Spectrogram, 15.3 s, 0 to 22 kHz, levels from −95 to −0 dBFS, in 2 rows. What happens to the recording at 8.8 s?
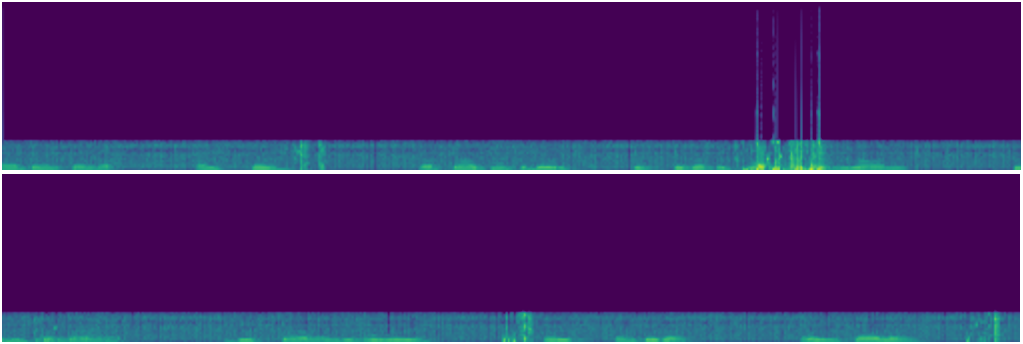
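At 8.8 s the speech carries two faults, both present from start to finish rather than confined to that moment.

The first is an unreliable data bit. One line in the sample path is marginal, so that bit flips in a random fraction of samples. Each flip adds a spike of identical size, which sounds like a constant crackle or fizz laid over the signal. It keeps going through the gaps between words, which shows it doesn't depend on the level of the speech.

The second is GSM full-rate codec damage, plainly audible here. The codec models the vocal tract and excites it with evenly spaced pulses, keeping only every third excitation sample, which fits the 13 kbps full-rate scheme. The result is a buzzy, gravelly roughness on the voice. The band is held to roughly 300 Hz to 3.7 kHz, so the sound is thin and lacks both low body and upper brightness.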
